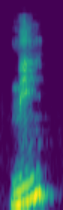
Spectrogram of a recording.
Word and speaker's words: knee: Knee. K is silent.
